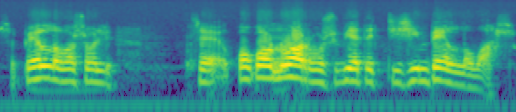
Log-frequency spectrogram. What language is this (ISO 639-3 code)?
fin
